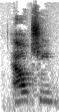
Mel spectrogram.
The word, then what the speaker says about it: Ouchy: Lee raises his hand your name rhymes with grouchy grouchy ouchie are you a grouchy teacher asked Lee you are right Lee ouchie does rhyme with grouchy but today I'm not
